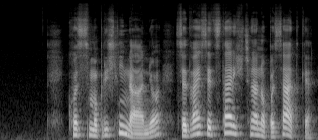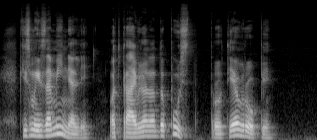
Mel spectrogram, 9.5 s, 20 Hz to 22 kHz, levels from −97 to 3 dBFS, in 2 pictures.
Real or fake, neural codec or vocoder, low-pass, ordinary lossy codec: real; none; 19.8 kHz; none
